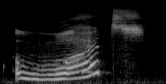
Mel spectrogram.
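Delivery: surprised high squeak.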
